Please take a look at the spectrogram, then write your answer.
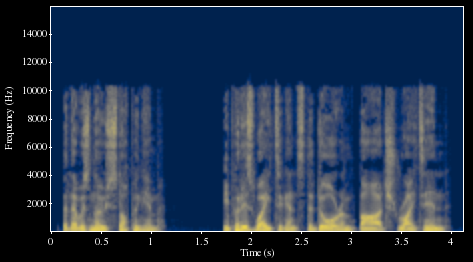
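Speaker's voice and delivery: ordinary delivery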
